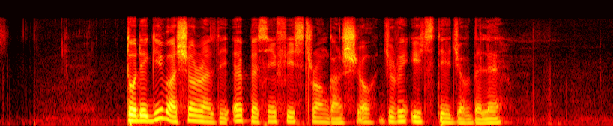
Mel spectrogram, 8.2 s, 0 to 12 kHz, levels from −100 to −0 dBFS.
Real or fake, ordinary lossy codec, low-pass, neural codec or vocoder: real; none; 7.2 kHz; none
